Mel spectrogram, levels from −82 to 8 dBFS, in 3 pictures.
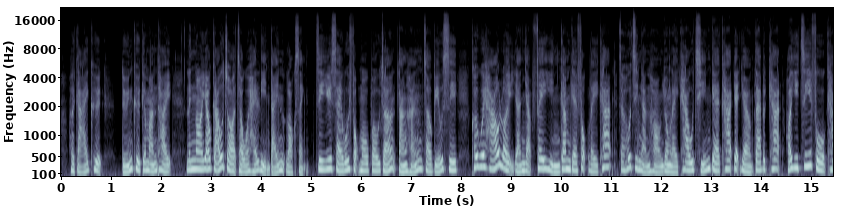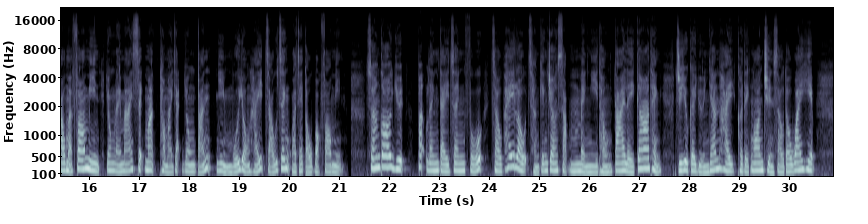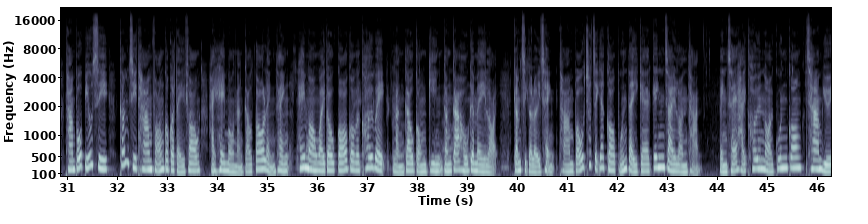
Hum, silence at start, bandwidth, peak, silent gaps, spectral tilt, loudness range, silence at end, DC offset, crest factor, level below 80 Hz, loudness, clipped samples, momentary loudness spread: none; 0.15 s; 15 kHz; -2 dBFS; 21.17-21.23 s; -7.5 dB/octave; 2 LU; 0 s; under 0.1%; 14 dB; -48 dBFS; -16 LUFS; under 0.1%; 6 LU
